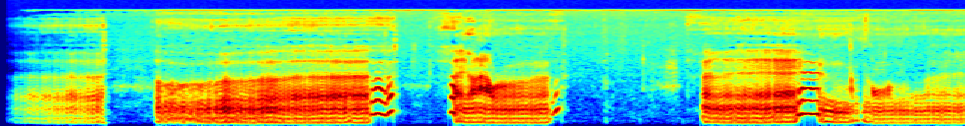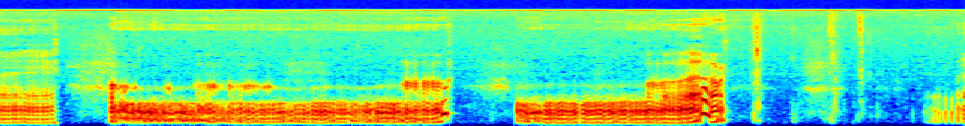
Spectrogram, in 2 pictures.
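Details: Josie, a pet Spitz indoors, moans in a long, droning, growly hum, sustained for several seconds at a time in repeated stretches broken by short pauses, with brief rising yelps between phrases.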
